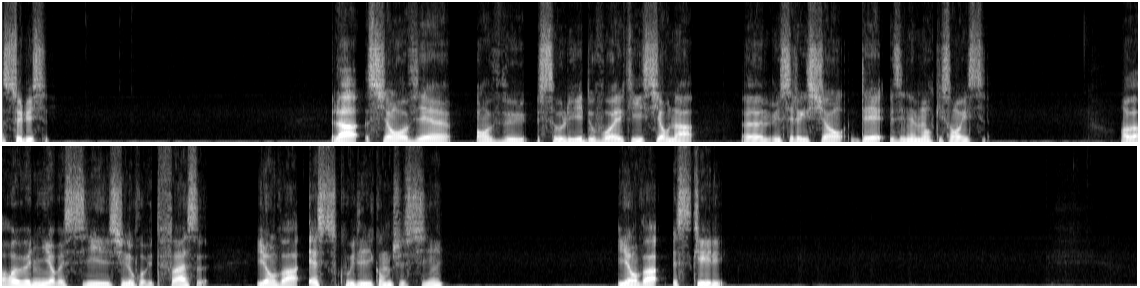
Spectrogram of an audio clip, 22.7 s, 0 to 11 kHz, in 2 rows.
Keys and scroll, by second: 2.6 z, 11.4 KP_1, 16.0 e, 18.2 s.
